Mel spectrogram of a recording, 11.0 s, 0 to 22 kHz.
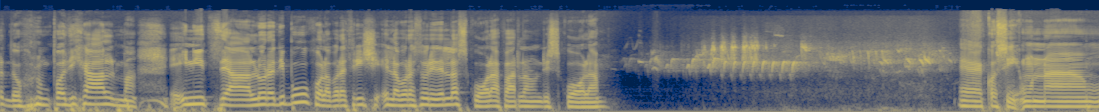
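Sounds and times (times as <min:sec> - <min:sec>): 
speech: 0:00.0 - 0:06.2, 0:09.6 - 0:10.9
birds chirping at the opening of a rock song: 0:03.4 - 0:10.9.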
